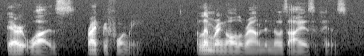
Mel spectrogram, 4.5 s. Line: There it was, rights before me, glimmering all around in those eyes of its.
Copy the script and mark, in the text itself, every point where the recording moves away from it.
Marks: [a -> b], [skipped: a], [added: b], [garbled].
There it was, [rights -> right] before me, glimmering all around in those eyes of [its. -> his]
